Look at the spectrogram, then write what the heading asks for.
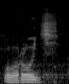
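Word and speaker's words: Orodji: qui s'écrit avec un seul O, c'est O. Oui, bon, en français, on va l'écrire O-R-O-D-J-I. Voilà. Mais en Peul, ça s'écrit 2 O au début, Ok. R-2-O, Ok. J et I. D'accord. Puisque le J en Peul, c'est Djo.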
